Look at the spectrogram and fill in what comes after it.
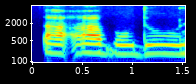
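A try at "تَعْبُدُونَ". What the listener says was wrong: नहीं आप आ रहे हैं, ता आ बुदून, आइन के ऊपर आप जबर लगा रहे हैं। ता बुदून, ता बुदून।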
